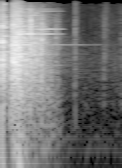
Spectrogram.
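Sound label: Weapon bear claw attack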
